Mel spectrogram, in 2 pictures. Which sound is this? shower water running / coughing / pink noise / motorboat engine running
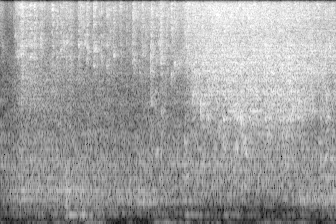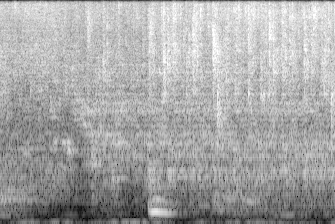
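shower water running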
